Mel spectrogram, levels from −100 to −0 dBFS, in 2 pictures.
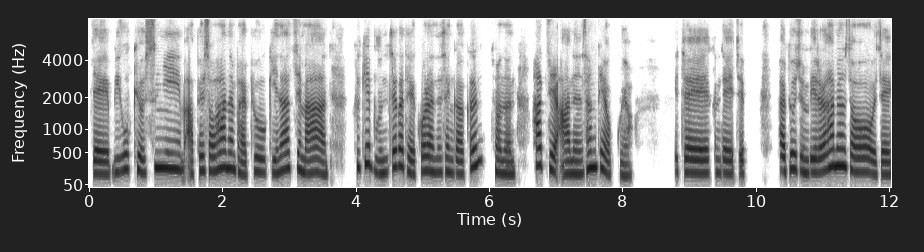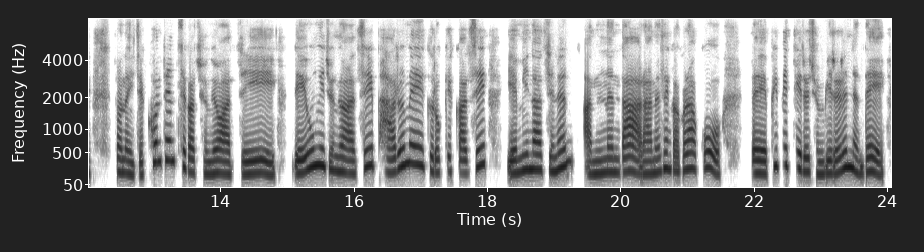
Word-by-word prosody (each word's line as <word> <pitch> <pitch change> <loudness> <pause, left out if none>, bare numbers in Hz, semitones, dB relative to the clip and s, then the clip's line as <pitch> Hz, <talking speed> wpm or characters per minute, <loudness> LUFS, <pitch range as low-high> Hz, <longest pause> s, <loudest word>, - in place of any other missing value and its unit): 이제 180 -1 +2
미국 215 +4 -3
교수님 245 +3 +2
앞에서 220 +3 -1
하는 250 +1 +3
발표이기는 195 +2 -2
하지만 200 -7 +1 0.4
그게 310 +3 -1
문제가 205 +8 0
될 200 -9 -1
거라는 205 +1 0
생각은 200 - 0 0.2
저는 180 -3 -1 0.2
하지 290 -6 +2
않은 180 0 0
상태였고요. 205 - 0 0.7
이제 190 -2 +2
근데 190 -2 -2
이제 - - -5 0.5
발표 225 +2 +2
준비를 200 +1 +1
하면서 225 -9 +4
이제 170 0 -1 0.4
저는 195 -3 -1
이제 165 0 -4
'콘텐츠가 345 - 0
중요하지 180 0 0 0.3
내용이 270 +10 +4
중요하지 215 +4 0
발음에 290 +10 +1
그렇게까지 210 +6 -2 0.3
예민하지는 230 - +1
않는다.'라는 195 0 0
생각을 240 0 0
하고 245 -5 0 0.5
네 190 -1 +3
PPT를 275 -6 -2
준비를 185 +2 -1
했는데 210 -8 +2
205 Hz, 280 characters per minute, -19 LUFS, 185-250 Hz, 0.7 s, 하면서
